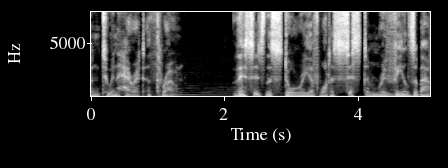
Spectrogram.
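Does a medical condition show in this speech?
No.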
